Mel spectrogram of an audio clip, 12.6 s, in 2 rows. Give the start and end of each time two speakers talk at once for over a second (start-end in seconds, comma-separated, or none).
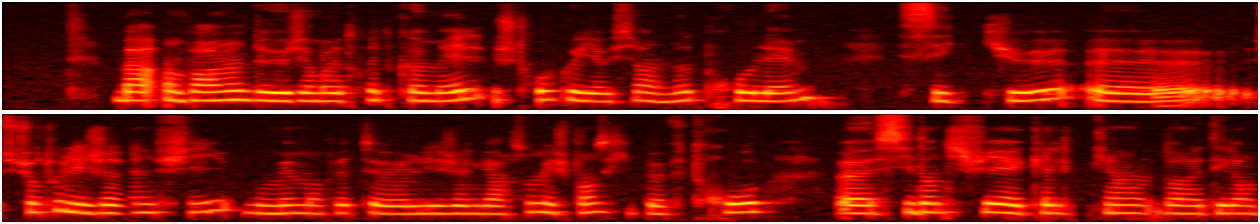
none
